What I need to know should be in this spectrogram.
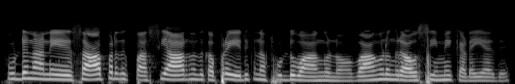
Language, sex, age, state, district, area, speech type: Tamil, female, 30-45, Tamil Nadu, Erode, rural, spontaneous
